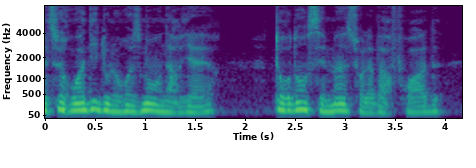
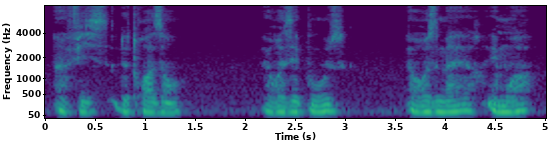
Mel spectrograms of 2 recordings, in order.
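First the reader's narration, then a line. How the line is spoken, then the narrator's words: Murmur. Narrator (French): murmura-t-elle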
